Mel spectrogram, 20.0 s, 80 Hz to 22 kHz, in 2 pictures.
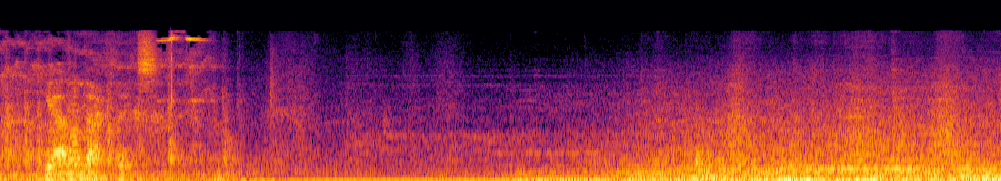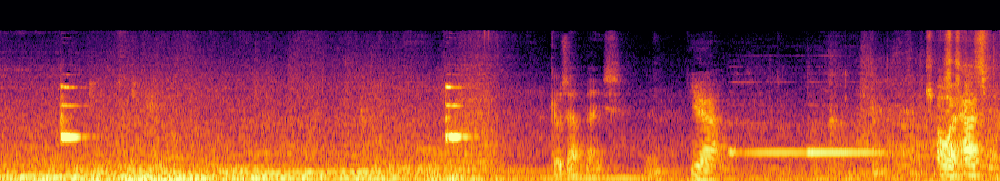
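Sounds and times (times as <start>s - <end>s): elevator machinery hum: 0.0s - 20.0s.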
